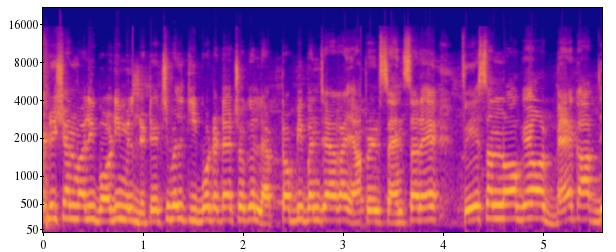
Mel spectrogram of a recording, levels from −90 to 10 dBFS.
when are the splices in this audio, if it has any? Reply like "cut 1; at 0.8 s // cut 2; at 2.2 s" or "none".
cut 1; at 0.9 s // cut 2; at 3.2 s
